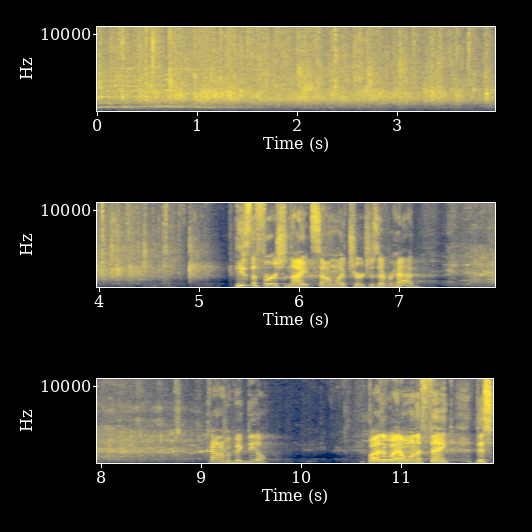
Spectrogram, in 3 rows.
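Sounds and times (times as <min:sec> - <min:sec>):
applause: 0:00.0 - 0:05.3
speech: 0:05.4 - 0:07.4, 0:09.1 - 0:09.8, 0:10.7 - 0:11.9.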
